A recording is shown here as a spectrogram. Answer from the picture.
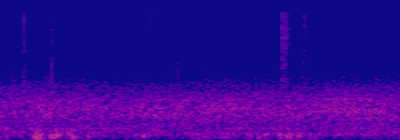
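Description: Quiet outdoor background noise: a steady low hiss with a few faint clicks.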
